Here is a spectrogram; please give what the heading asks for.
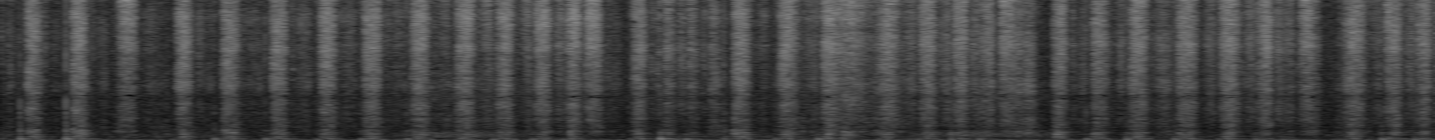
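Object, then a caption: Colored pencil on a paper sheet. A red colored pencil makes quick hatching strokes on a white paper sheet lying flat, scratching the surface. A steady, rapid run of short, dry scratching strokes is heard, each with a bright, hissy edge over a soft low rub.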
